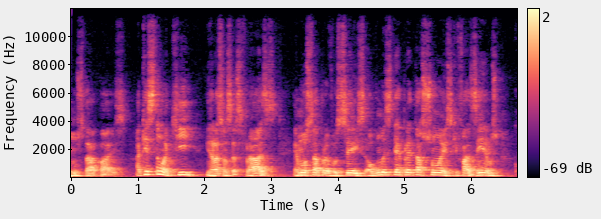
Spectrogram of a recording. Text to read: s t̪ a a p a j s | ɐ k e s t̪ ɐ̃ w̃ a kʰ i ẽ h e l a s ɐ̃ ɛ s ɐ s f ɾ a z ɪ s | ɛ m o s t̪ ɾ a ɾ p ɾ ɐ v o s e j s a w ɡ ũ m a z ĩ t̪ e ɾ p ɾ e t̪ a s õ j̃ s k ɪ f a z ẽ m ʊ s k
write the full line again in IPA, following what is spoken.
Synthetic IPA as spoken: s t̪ a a p a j s | ɐ k e s t̪ ɐ̃ w̃ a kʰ i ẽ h e l a s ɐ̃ ɛ s ɐ s f ɾ a z ɪ s | ɛ m o s t̪ ɾ a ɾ p ɾ ɐ v o s e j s a w ɡ ũ m ɐ z ĩ t̪ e ɾ p ɾ e t̪ a s õ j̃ s k ɪ f a z ẽ m ʊ s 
